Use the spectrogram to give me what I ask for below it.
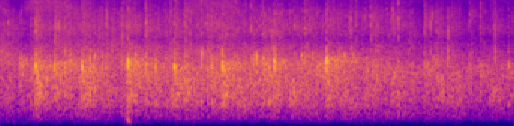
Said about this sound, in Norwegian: Veldig bra at du ville dele litt om givertjeneste. Det er ikke lett å få noen til å gjøre det, så takk for at du stilte opp. Gi en applaus for det.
